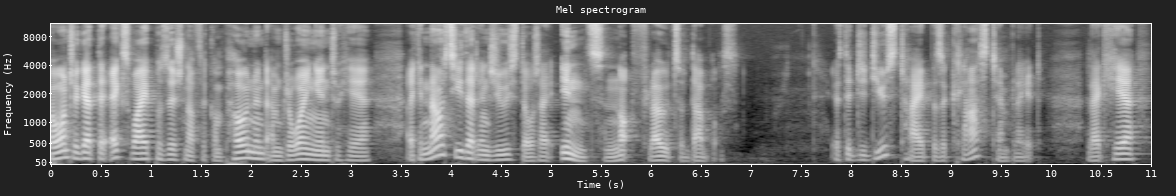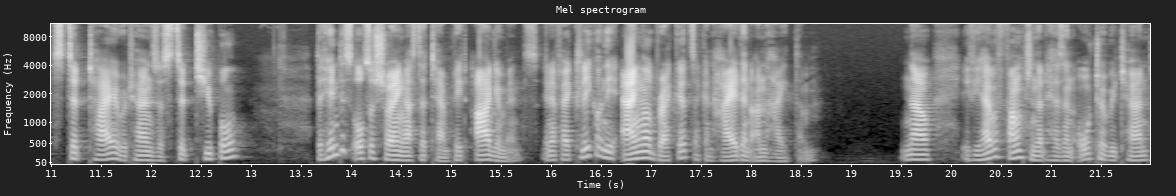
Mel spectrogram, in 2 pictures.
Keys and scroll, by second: 3.5 Return.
